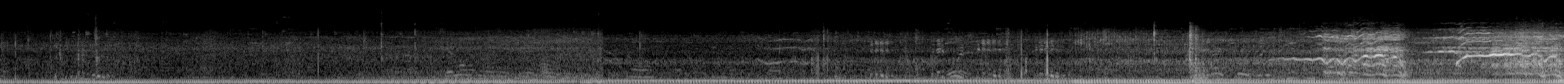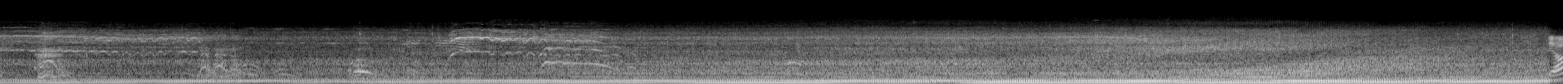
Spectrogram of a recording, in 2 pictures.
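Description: Draft stallion whinnying in a few high, gliding calls about halfway through, over a steady low engine drone that grows louder toward the end.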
